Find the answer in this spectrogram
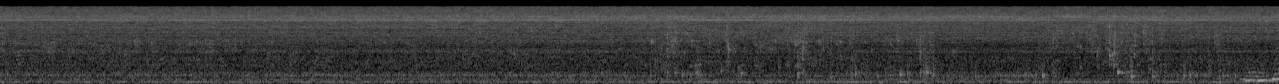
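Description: Water running steadily from a bathroom sink tap, an even hiss with a few faint ticks in the second half.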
